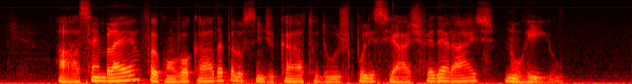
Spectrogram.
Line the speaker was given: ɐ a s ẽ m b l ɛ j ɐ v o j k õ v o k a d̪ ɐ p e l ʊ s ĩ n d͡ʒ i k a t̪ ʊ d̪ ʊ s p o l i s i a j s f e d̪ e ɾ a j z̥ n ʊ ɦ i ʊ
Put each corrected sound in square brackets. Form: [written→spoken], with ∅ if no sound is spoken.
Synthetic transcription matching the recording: ɐ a s ẽ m b l ɛ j ɐ [v→f] o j k õ v o k a d̪ ɐ p e l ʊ s ĩ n d͡ʒ i k a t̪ ʊ d̪ ʊ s p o l i s i a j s f e d̪ e ɾ a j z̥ n ʊ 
